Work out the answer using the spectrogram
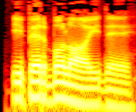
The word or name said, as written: iperboloide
